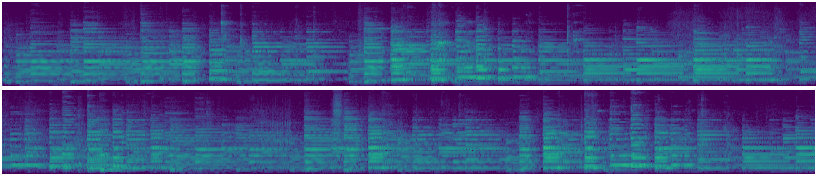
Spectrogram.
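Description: Solo acoustic guitar fingerpicked, playing a Hawaiian slack key piece, with plucked melody notes ringing over one another throughout.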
